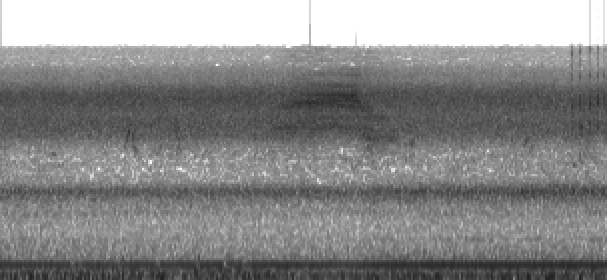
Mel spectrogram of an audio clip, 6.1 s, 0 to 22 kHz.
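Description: Chorus of Brood XIX 13-year periodical cicadas: a steady, loud drone of many insects singing at once, swelling briefly about halfway through, over a low steady hum.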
